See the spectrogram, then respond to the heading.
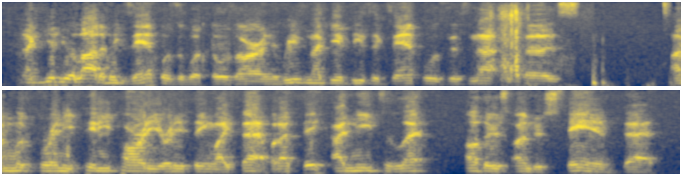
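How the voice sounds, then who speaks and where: With an American accent, a man talks at a very fast pace in a fairly low pitch and fairly even intonation. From Buffalo, New York (Cold Springs). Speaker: university administrator, Marine veteran. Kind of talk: panel discussion, personal testimony. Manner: loud, confident.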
